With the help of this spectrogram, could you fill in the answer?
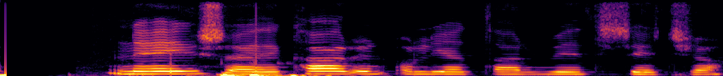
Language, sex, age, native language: Icelandic, female, 11, Icelandic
